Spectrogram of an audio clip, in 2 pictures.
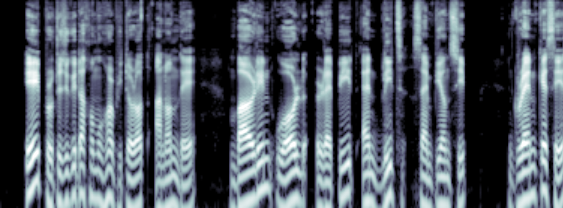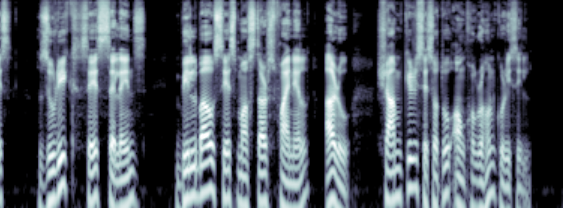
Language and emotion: Assamese, neutral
